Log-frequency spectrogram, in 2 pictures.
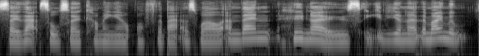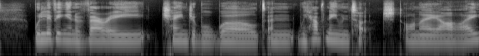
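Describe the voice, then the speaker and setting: With fairly even intonation, a woman talks in an unremarkable speaking voice. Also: medium pitch for a woman, moderate pace. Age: 50s. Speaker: team coach and author. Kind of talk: interview.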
